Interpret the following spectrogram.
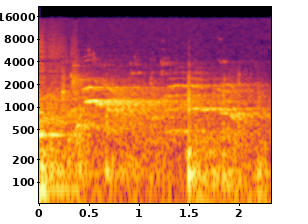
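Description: Live sound of a basketball game in a gym hall: players' voices calling out faintly, and one sharp thud of the ball bouncing on the court about a second and a half in.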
